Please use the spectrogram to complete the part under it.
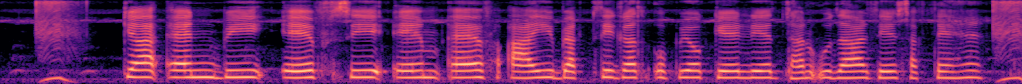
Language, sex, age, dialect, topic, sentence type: Hindi, female, 25-30, Garhwali, banking, question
